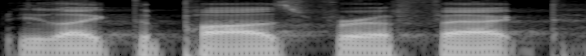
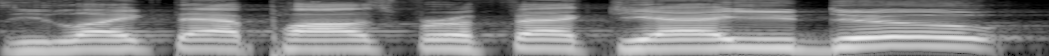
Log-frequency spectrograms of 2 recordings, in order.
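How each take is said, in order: First: Said in the usual way. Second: Mock dramatic, higher and louder; hammed-up drama voice. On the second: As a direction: ham it up like a stage actor. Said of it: "I wasn't even in drama class".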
